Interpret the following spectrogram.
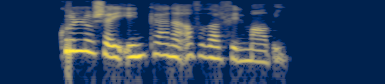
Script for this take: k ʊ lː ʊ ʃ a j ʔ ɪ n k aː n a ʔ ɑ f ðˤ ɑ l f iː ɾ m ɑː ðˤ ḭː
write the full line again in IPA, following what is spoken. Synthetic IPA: k ʊ lː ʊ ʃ a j ʔ ɪ n k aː n a ʔ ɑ f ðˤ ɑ l f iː l m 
